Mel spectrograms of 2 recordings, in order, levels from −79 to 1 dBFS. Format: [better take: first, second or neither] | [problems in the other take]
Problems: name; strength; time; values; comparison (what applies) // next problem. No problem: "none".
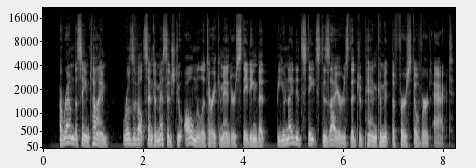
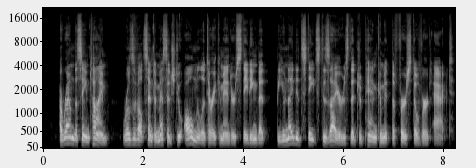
first | thin; very slightly; fading below 300 Hz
